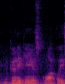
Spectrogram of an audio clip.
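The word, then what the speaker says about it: gvnigeusgwotli: and Nathan's I believe the pronunciation is something like gunage guacli so that's an indigenous name from the Eastern band of Cherokee Indians and this occurs primarily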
